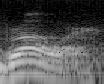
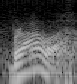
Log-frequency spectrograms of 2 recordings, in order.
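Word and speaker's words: Brougher: James Whitcomb Brower Brower yes it rhymes with vro wer why do you have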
